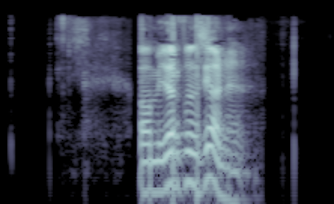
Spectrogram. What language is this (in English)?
Galician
